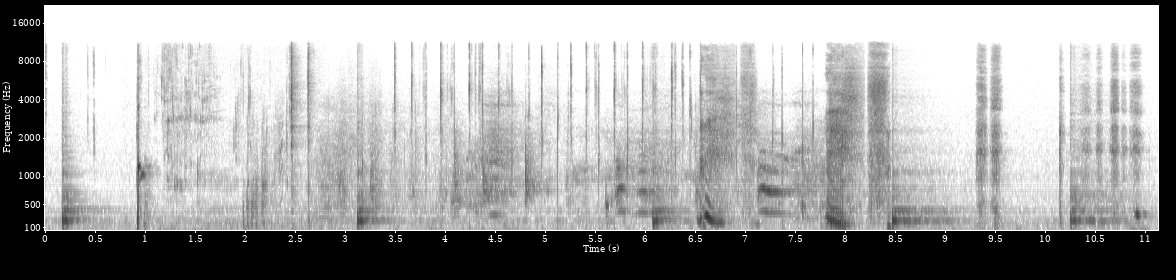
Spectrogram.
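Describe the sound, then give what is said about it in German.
A tap drips steadily, each drop landing with a sharp, hollow plink in an irregular rhythm, with faint rustling and breathy background sounds between drops. “Dieser scheiß Wasserhahn.”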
